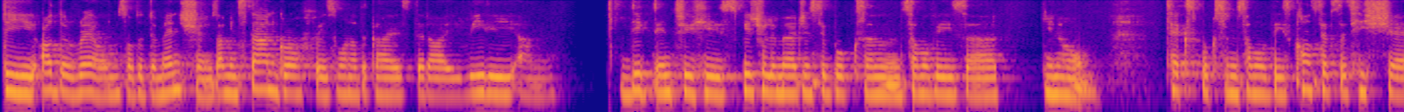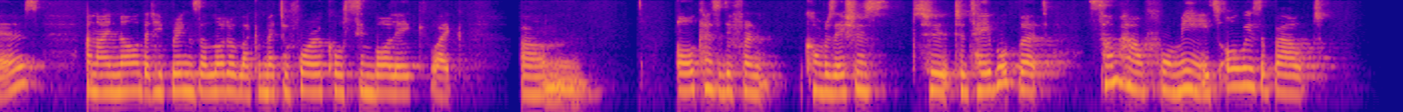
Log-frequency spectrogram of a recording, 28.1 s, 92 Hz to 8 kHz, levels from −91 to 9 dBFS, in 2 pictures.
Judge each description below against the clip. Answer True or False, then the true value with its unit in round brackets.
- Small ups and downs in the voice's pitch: True (2.1 semitones)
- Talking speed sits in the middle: True (150 wpm)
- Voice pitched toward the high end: True (205 Hz)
